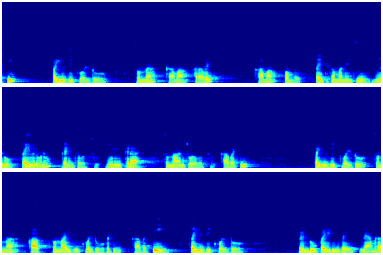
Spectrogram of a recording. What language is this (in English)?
Telugu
